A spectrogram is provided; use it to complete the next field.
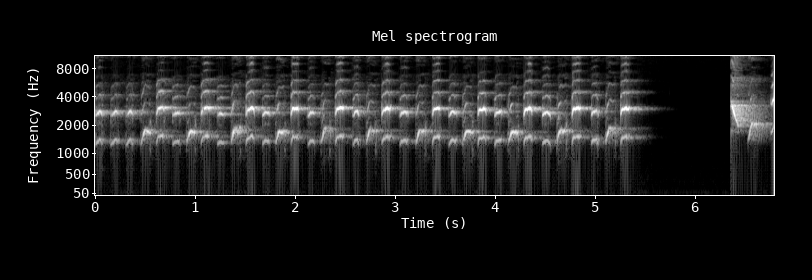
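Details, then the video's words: Male cockatiel's mating song, kept indoors as a pet: fast repeated whistled phrases, each a rising then falling note, about two per second, ending with a short pause and a louder burst. "#MaleCockatielMatingBehavior #FunnyCockatiel #CockatielScreaming #CockatielMaleBestSinging"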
